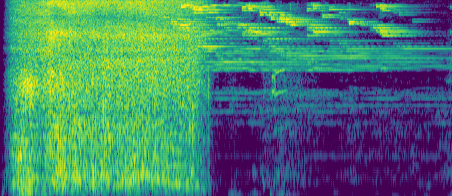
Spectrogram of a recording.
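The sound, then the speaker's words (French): A magic powder teleport sound effect, marking a trip to Franche-Comté: a loud, broad whooshing burst of hiss for about two seconds that cuts off abruptly, leaving a faint shimmering, high-pitched sparkle ringing and fading afterward. “fais péter la poudre magique, on part en Franche-Comté.”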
